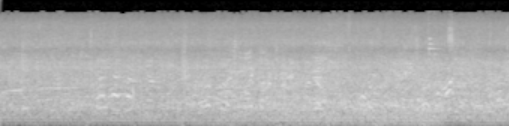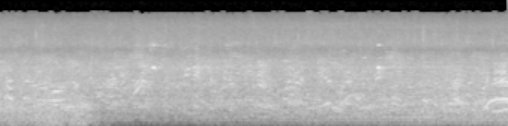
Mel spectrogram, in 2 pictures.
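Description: A crowd of people chatters and calls out in the distance outdoors.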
